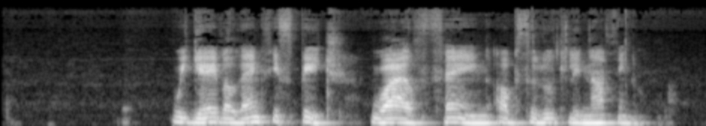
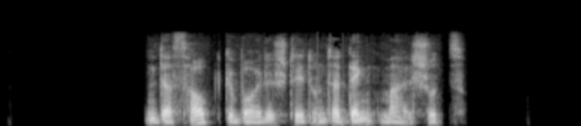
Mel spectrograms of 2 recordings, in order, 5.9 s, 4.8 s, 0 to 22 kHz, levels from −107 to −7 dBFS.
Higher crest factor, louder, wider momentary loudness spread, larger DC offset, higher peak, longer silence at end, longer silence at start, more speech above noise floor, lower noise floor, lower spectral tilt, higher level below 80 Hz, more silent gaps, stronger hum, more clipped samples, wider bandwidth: about the same, 18 dB vs 22 dB; first, -19 LUFS vs -28 LUFS; about the same, 11 LU vs 10 LU; neither; first, -2 dBFS vs -8 dBFS; second, 0.5 s vs 1 s; first, 1.45 s vs 1.2 s; second, 51 dB vs over 62 dB; second, -70 dBFS vs under -90 dBFS; about the same, -6.5 dB/octave vs -6.5 dB/octave; first, -56 dBFS vs -66 dBFS; second, none vs 3.70-3.74 s; neither; neither; first, 16 kHz vs 7.8 kHz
